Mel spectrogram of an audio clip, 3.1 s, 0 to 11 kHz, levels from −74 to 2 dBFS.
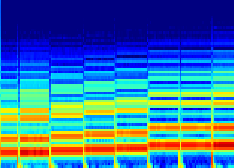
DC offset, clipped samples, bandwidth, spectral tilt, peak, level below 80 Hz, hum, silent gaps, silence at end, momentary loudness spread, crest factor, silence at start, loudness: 0.1%; under 0.1%; 4.6 kHz; -9.5 dB/octave; -2 dBFS; -38 dBFS; none; none; 0 s; 3 LU; 8 dB; 0 s; -12 LUFS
